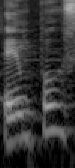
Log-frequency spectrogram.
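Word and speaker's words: mpox: Qué significa enox bueno empo viene la palabra eh m de Monkey y pox de viruela eh Son palabras en inglés y como en inglés la m se pronuncia m verdad Entonces es empo eh resulta que la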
